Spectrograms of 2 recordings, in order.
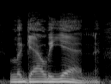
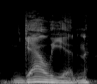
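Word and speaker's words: Le Gallienne: told the literary digest the stress was on the last syllable legalien as a rule i hear it pronounced as if it were spelled galleon which of course is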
